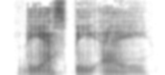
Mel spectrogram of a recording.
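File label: "sba", English, British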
